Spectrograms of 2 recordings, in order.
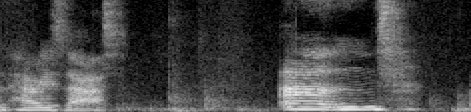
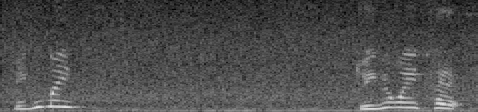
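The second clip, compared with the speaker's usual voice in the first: high cooing pet voice; a high sing-song voice for the dog; coaxing the puppy; 8 semitones higher, 5 dB quieter, faster than usual. Real, not acted. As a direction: coax a little dog sweetly.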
